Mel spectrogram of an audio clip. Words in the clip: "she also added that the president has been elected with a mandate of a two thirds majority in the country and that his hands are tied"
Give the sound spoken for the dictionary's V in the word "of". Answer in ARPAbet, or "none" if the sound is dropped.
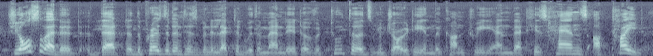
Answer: V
